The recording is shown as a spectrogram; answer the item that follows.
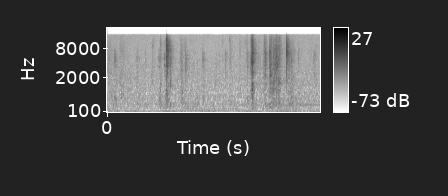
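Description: Pages of a paperback book being handled and turned: a few soft paper rustles, one about a second in and a short cluster around three seconds.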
